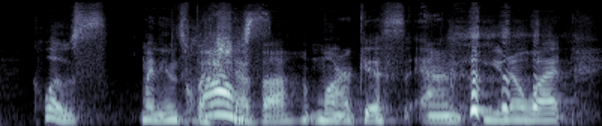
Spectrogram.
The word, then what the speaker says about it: Batsheva: Batsheva, it's from another language. It's just the accent's on the middle syllable, and it throws everybody off.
